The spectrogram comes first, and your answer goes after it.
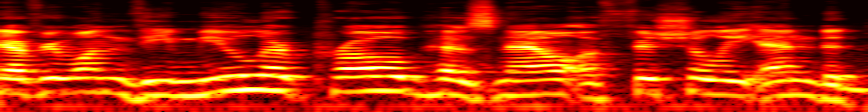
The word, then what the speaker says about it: Mueller: All right, everyone, the Mueller probe has now officially ended. That is, that Robert Mueller, technically Mueller, but I'm just going to call him Mueller because it rhymes with Bueller.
